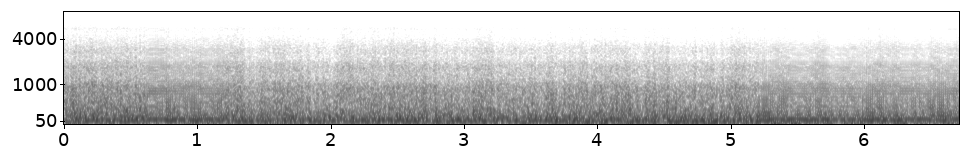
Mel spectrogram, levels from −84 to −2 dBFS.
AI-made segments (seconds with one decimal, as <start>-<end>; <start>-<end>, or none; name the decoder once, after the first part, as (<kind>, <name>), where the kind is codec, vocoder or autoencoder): 0.6-1.2 (vocoder, WaveNeXt); 5.2-6.7

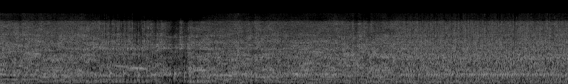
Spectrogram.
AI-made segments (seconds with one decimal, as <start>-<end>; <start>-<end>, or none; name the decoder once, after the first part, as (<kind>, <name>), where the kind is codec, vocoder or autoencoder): 0.0-1.0 (codec, SNAC); 1.5-4.0

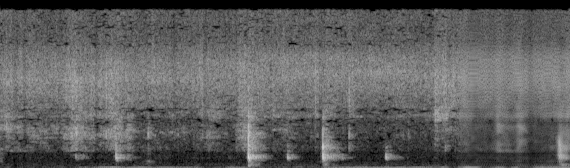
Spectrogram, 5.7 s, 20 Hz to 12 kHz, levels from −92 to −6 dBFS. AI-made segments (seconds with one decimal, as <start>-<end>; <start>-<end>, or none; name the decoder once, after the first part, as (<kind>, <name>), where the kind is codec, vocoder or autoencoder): 4.6-5.7 (vocoder, Vocos)

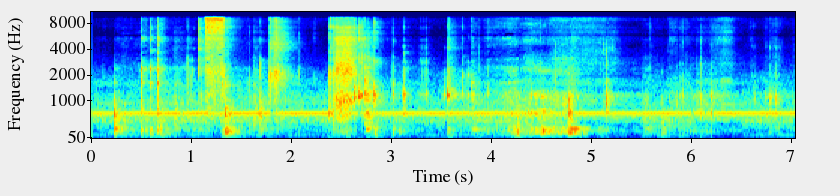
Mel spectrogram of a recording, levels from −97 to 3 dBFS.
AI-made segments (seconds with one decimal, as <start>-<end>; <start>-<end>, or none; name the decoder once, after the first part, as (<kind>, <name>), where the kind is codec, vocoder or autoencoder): 4.4-5.5 (codec, SNAC); 6.0-6.5

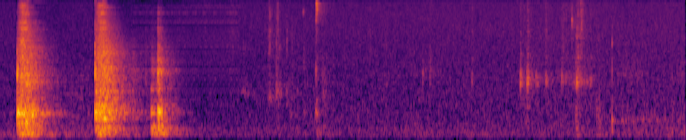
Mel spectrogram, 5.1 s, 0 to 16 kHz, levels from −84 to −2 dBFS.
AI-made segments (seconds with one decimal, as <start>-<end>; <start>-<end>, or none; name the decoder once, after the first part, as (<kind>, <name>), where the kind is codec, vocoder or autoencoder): 1.0-1.8 (autoencoder, DAC-VAE)

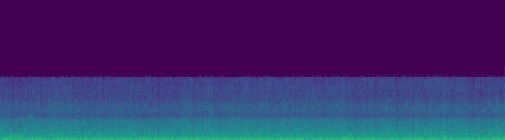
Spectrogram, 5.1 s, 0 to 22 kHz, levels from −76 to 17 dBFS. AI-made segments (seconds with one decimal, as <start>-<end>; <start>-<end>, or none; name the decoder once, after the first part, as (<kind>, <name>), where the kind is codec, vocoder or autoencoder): none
